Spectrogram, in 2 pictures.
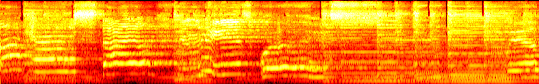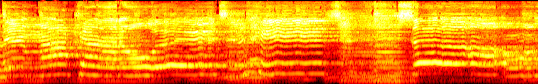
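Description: A woman singing a song live, holding notes with vibrato, to her own strummed acoustic guitar.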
